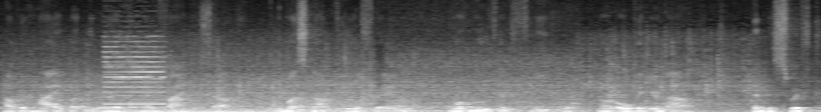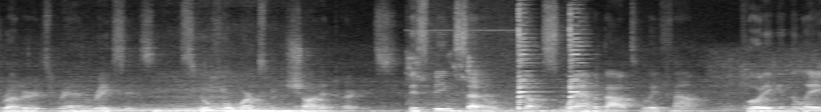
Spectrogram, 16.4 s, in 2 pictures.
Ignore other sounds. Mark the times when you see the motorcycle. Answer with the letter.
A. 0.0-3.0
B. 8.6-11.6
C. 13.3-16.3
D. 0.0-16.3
B.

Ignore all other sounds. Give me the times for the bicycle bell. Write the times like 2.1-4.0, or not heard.
not heard.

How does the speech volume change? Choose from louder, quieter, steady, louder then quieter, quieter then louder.
steady.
